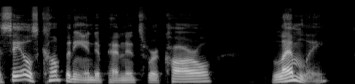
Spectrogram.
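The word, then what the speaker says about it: Laemmle: company independents were carl lemley by the way it is lemley i i looked it up uh it is silent and means little lamb there's a great youtube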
